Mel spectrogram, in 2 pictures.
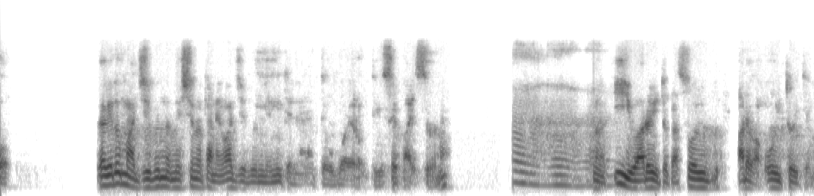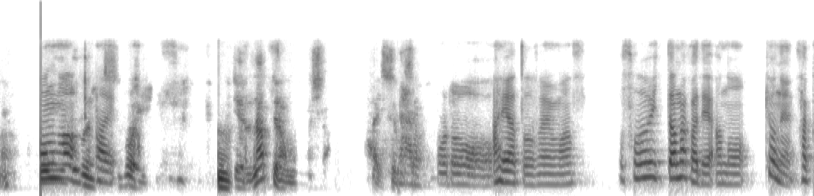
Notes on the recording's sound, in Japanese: teamsを用いてのオンライン収録のため、音声が聞き取りにくい部分がございます。ご了承ください。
